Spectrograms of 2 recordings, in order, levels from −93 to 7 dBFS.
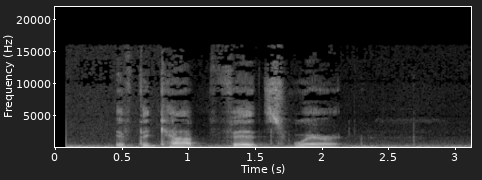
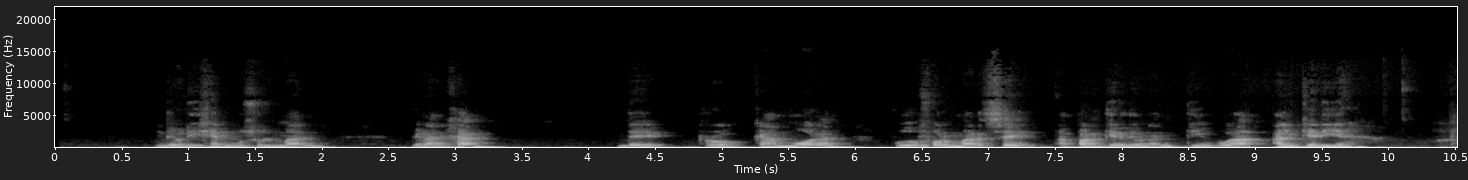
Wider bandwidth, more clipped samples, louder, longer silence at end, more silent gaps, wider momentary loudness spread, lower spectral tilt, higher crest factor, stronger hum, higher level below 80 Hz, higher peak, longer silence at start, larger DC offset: first, 16 kHz vs 11 kHz; neither; about the same, -28 LUFS vs -29 LUFS; about the same, 0 s vs 0 s; neither; first, 18 LU vs 11 LU; second, -5 dB/octave vs -8.5 dB/octave; about the same, 18 dB vs 20 dB; neither; first, -38 dBFS vs -48 dBFS; about the same, -10 dBFS vs -10 dBFS; second, 0.1 s vs 0.75 s; neither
